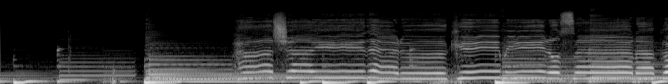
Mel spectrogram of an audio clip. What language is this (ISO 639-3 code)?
jpn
